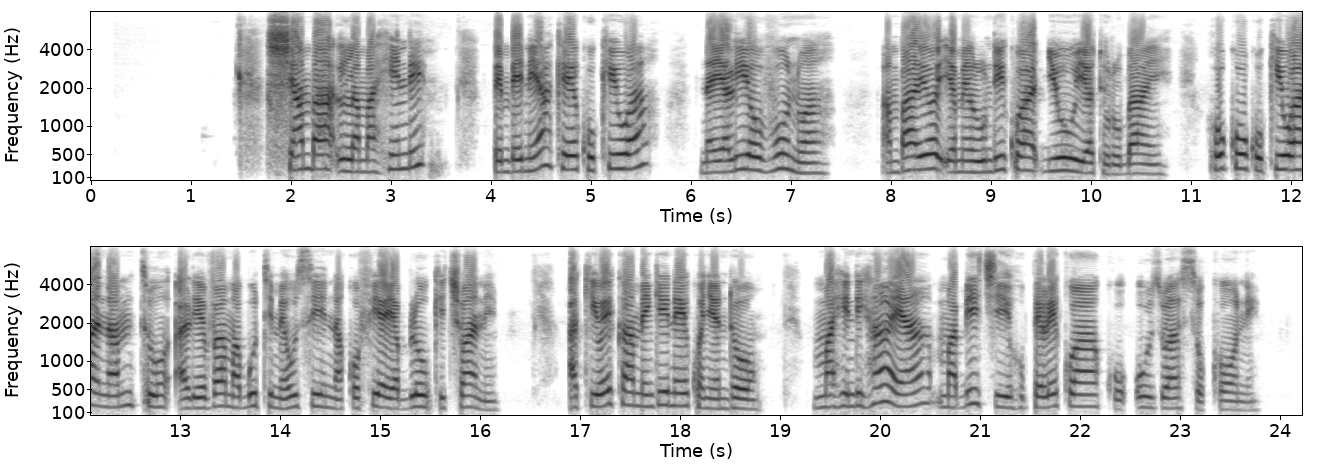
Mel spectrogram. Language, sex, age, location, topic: Swahili, female, 36-49, Dar es Salaam, agriculture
